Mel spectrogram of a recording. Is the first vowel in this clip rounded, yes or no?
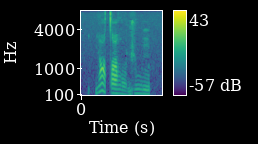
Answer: no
